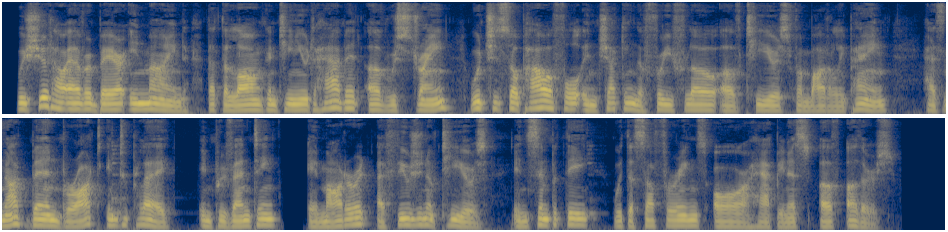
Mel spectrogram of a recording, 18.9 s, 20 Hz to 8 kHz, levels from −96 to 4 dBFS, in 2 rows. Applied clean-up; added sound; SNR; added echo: neural mask model DeepFilterNet 3.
